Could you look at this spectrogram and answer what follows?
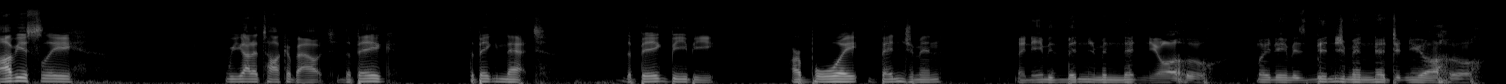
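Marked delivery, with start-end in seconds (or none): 10.2-14.8 deep, low, dropped, grave voice. Bringing up Benjamin Netanyahu in the news, do a Benjamin Netanyahu impression like a deeper-voiced Palpatine. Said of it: "talks a little bit like a deeper voiced Emperor Palpatine".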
